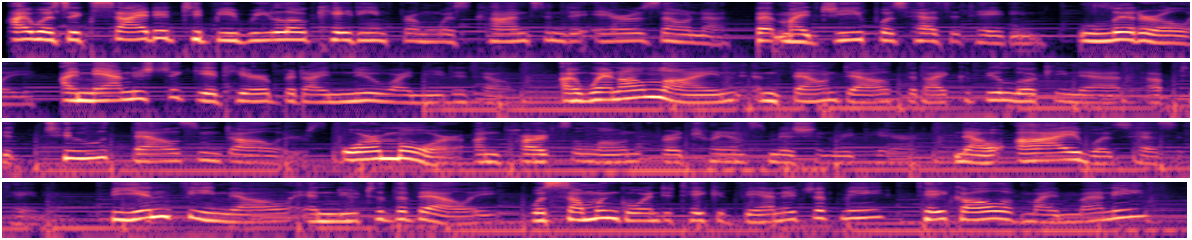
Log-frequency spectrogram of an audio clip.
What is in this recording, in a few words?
radio commercial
